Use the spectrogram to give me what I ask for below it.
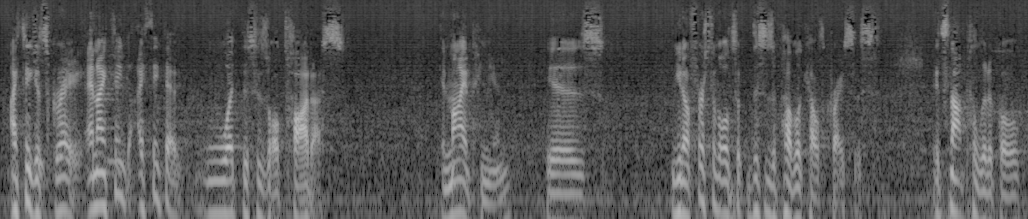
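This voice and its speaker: Lively intonation from a man at a medium pitch, moderate pace with long, frequent pauses, and noticeable background noise. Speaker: ballroom dance event emcee. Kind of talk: podcast interview answer.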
